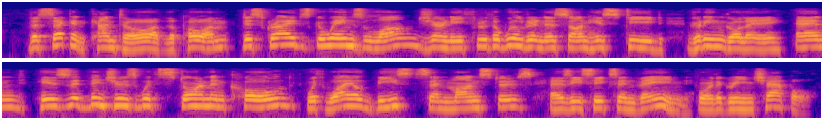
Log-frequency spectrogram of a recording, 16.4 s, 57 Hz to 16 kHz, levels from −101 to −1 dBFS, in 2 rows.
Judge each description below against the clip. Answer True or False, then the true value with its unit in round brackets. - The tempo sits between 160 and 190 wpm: False (140 wpm)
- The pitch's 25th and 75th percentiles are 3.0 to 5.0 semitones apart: True (3.9 semitones)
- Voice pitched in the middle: True (175 Hz)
